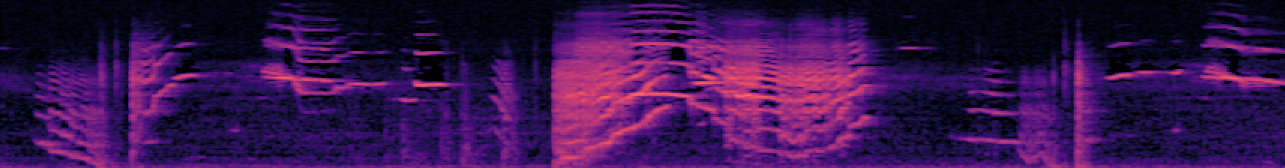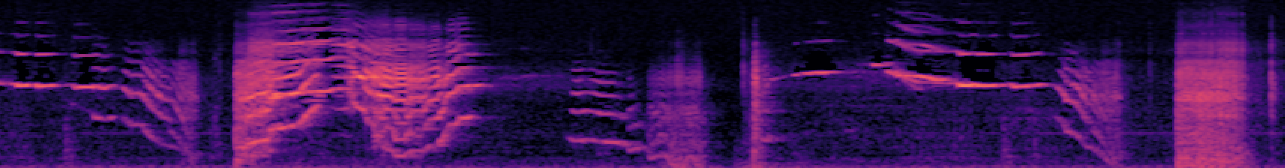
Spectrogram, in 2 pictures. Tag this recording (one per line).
Wooden-hollow-door
Scary
Squeaky-Door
